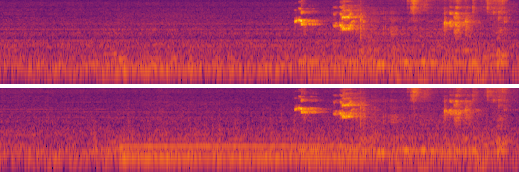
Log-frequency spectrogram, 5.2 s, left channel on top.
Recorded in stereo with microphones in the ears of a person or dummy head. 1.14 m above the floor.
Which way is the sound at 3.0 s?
15° left (ahead or behind).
